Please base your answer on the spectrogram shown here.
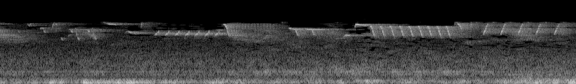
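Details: Common kingfisher at a nest, 12 July 2013, with a small chick bringing up a large pellet: high, thin notes run together into rapid trilled and buzzy bursts, nearly without pause, over a steady low rumble.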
